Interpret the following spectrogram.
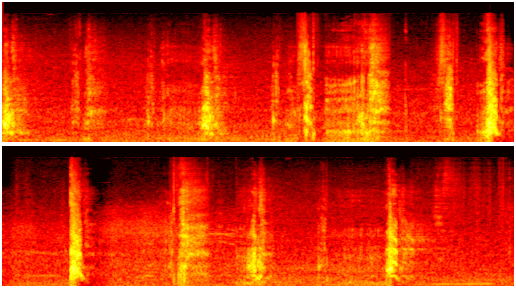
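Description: A Rottweiler barking on command: about a dozen short, sharp barks at irregular intervals, roughly one a second, some coming in quick pairs.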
